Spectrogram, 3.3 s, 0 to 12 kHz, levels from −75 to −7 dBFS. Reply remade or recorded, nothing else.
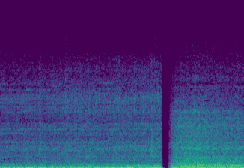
recorded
